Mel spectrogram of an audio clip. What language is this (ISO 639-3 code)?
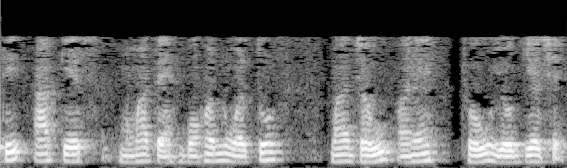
guj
